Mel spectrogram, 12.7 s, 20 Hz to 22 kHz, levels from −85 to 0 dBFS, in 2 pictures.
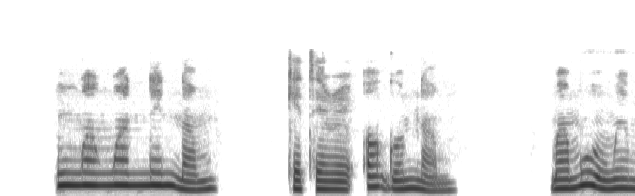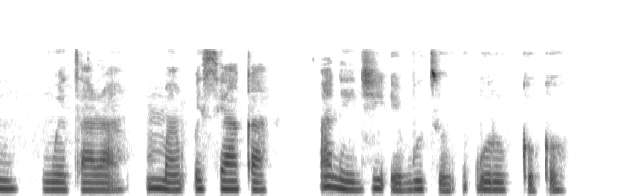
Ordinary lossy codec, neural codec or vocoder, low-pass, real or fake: none; none; none; real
